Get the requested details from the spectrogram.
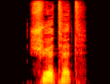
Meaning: inflection of schüren: 1. second-person plural preterite 2. second-person plural subjunctive II
- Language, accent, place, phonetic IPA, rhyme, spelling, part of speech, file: German, Germany, Berlin, [ˈʃyːɐ̯tət], -yːɐ̯tət, schürtet, verb, De-schürtet.ogg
